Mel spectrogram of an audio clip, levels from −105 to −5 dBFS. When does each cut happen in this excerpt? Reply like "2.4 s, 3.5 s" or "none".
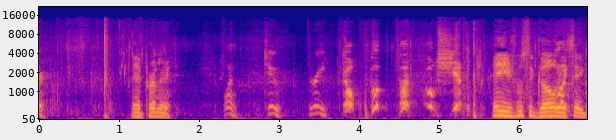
none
